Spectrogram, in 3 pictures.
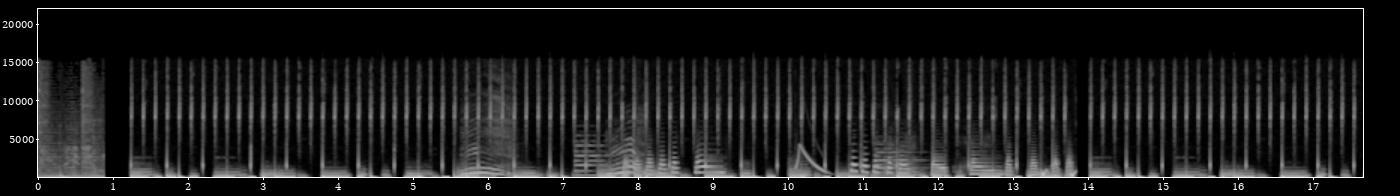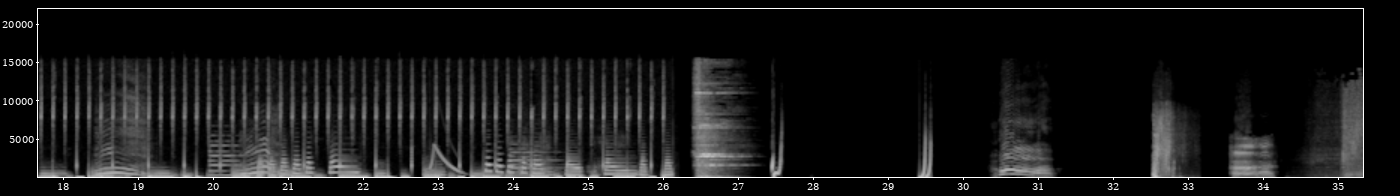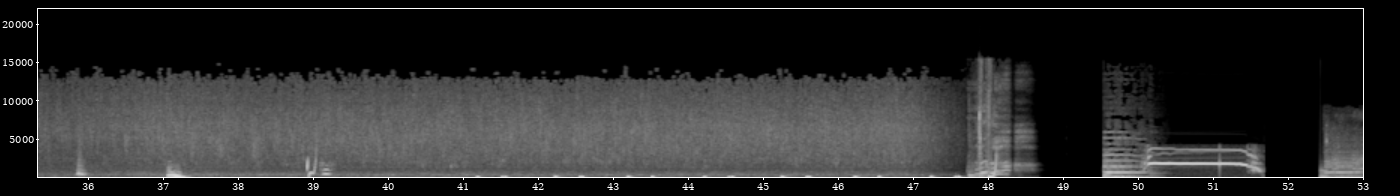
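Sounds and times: girl shrieking: 5.6 - 6.4, 7.6 - 8.1, 18.4 - 19.2, 20.4 - 20.9, 30.4 - 31.2, 37.0 - 37.4, 49.6 - 51.7
cartoon whoosh: 37.0 - 37.4.

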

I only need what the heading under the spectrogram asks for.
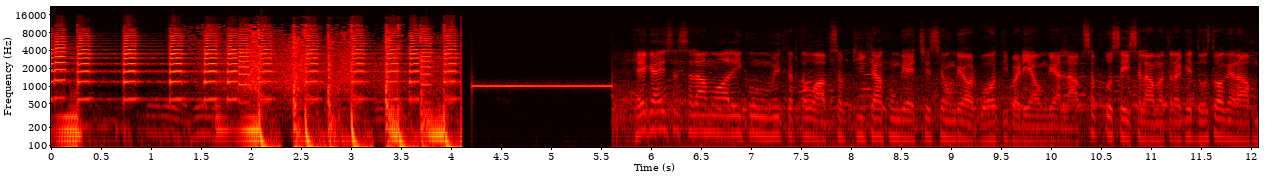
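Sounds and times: test-tone beep: 4.2 - 5.6.

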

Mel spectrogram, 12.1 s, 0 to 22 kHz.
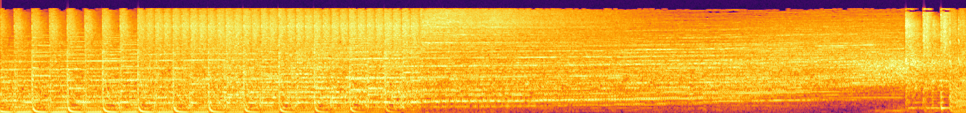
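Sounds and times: sustained synthesizer tones: 0.0 - 12.0.

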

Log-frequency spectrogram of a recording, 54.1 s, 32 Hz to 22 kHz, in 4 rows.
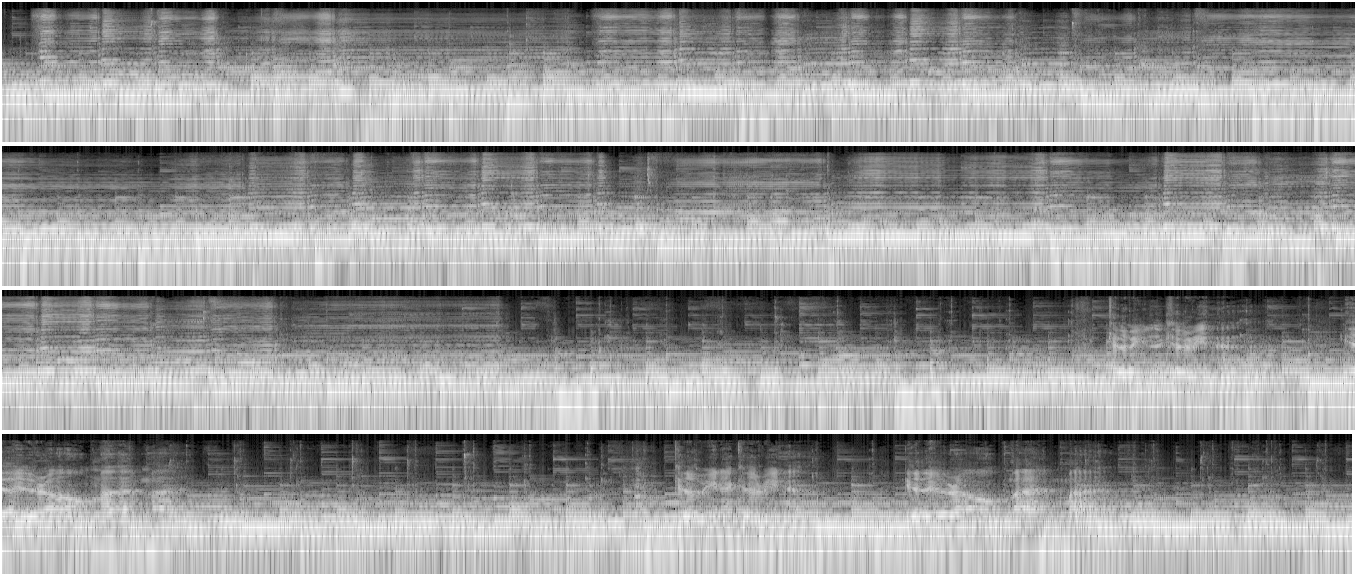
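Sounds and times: acoustic guitar accompaniment: 0.0 - 54.0
harmonica playing: 0.0 - 54.0.

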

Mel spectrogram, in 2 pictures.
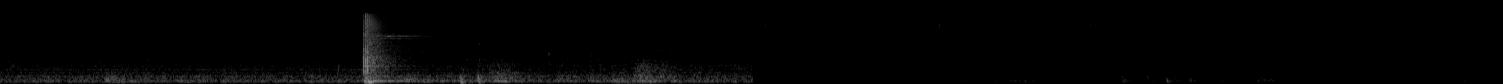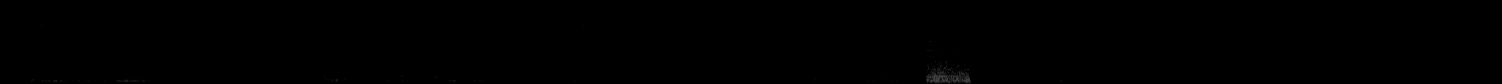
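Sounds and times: computer mouse clicks: 9.3 - 10.2, 13.3 - 13.6, 15.3 - 15.6, 20.7 - 21.1, 22.3 - 22.6.

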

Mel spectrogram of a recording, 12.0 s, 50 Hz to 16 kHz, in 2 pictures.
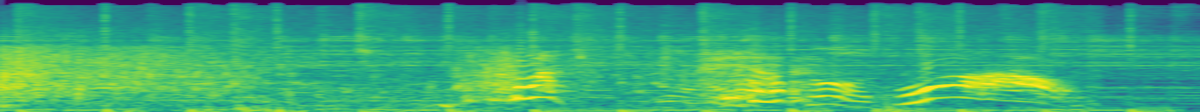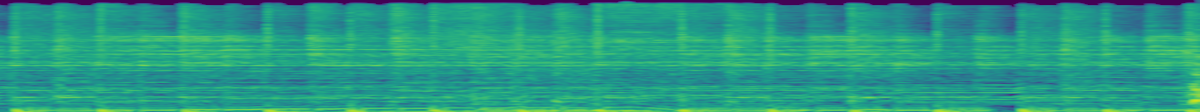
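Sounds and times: person diving into pool splash: 0.0 - 4.0
water churning and sloshing: 0.0 - 5.8.

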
